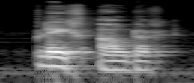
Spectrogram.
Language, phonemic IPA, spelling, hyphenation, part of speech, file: Dutch, /ˈpleːxˌɑu̯.dər/, pleegouder, pleeg‧ou‧der, noun, Nl-pleegouder.ogg
- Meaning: foster parent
